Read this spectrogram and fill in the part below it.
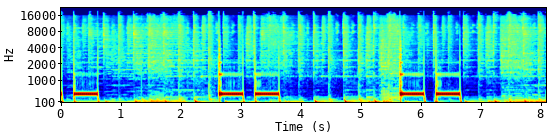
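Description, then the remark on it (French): A telephone ring tone sounds in short paired bursts as a call is placed to a listener, repeating three times at a steady pace, clear and prominent over a constant backing of music with no voices. “Voilà, on va couper quand je dis souvent, quand vous inscrivez, soyez présents pour répondre au téléphone.”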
